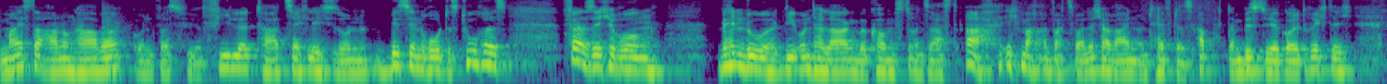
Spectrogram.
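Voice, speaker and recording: Over noticeable background noise, a man speaks at a moderate pace, his pitch medium with ordinary variation. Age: 30s. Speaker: insurance agent and podcast host. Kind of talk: podcast monologue. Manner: animated.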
